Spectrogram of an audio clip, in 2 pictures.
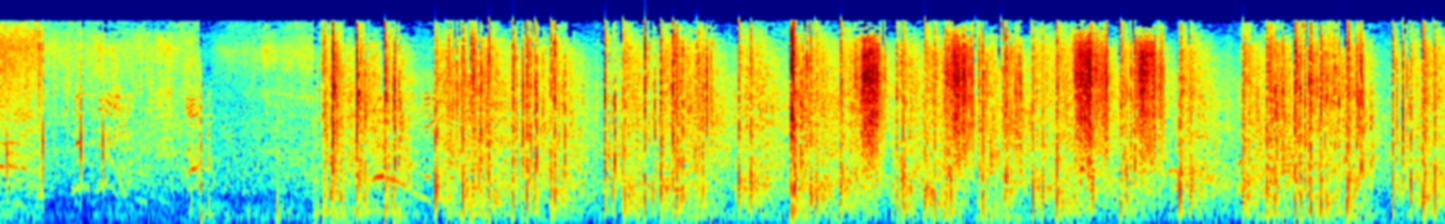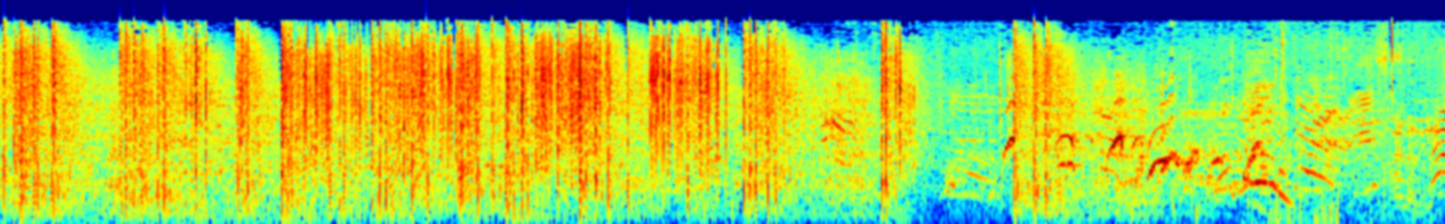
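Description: Consumer fireworks going off: a dense, rapid string of crackling pops and bangs that starts about three seconds in and runs for some twenty seconds, then thins out near the end.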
